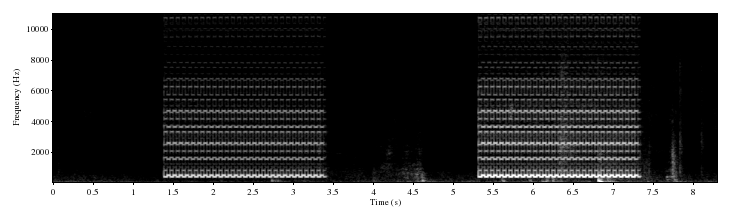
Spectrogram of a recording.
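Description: A mobile phone ringing twice with a classic telephone-style ringtone, each ring about two seconds long with a gap of about two seconds; the second ring is louder.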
